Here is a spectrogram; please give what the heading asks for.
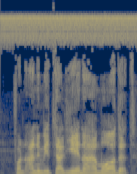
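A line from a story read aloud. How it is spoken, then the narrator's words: Calling out. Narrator (German): rief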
